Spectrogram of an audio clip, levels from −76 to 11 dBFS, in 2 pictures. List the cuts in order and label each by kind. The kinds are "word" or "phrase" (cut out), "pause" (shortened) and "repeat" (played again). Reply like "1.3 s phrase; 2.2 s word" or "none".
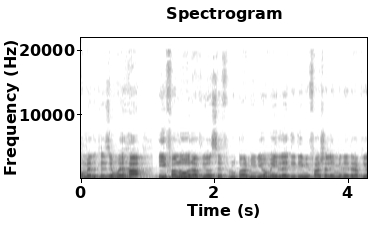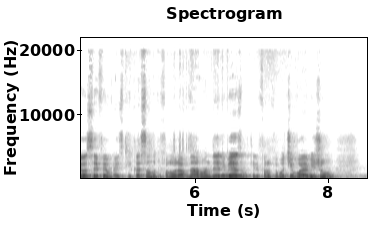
1.1 s pause; 4.7 s word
